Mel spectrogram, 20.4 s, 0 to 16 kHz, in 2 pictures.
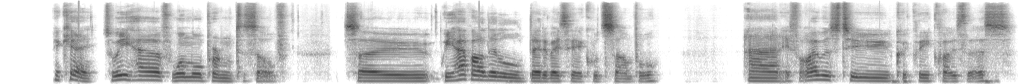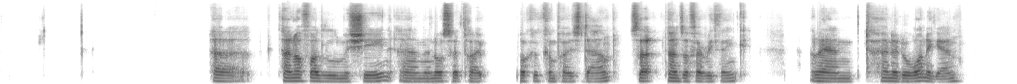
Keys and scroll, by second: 3.4 super+Tab, 10.7 ctrl+c, 13.8 Up, 14.2-15.3 typing, 17.6 Up, 18.0-19.6 typing.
